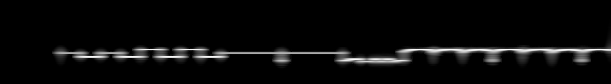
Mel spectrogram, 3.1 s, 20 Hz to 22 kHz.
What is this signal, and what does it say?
SSTV (slow-scan television), Martin 1.
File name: sstv martin1 32bits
